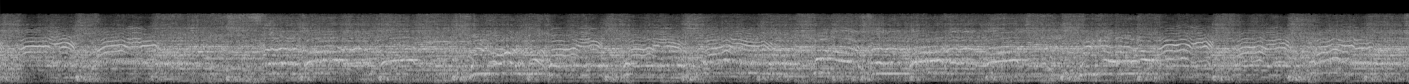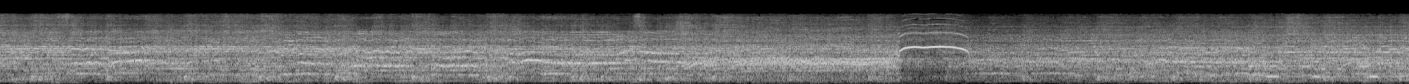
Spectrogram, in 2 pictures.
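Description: Indie rock band playing live in a hall: a singer over drums, guitars, bass and keyboard, with the crowd audible under it. About 23 seconds in there is a brief loud high-pitched scream, the loudest moment.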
